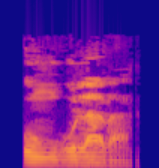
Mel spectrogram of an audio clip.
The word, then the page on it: ungulado: espagnol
